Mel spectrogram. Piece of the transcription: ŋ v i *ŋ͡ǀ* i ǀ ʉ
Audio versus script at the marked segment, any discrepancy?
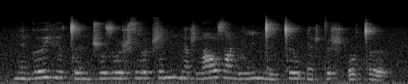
no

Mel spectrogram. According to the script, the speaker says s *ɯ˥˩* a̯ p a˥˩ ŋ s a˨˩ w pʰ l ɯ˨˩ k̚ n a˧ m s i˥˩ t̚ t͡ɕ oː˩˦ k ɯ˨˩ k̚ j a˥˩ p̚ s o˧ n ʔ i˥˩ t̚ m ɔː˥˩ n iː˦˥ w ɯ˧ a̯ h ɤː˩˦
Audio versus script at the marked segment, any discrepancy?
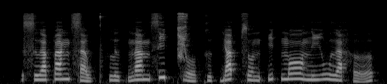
yes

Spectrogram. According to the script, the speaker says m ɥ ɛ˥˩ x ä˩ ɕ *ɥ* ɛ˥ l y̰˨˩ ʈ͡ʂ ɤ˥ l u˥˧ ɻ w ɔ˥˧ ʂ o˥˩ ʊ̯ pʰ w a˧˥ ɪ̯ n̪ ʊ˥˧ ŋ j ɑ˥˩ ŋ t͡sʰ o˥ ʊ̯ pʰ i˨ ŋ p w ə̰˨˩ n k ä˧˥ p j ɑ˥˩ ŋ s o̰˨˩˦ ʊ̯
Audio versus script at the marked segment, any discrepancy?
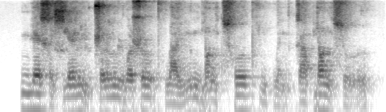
yes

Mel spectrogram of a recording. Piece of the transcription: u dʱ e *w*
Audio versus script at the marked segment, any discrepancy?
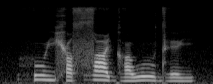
yes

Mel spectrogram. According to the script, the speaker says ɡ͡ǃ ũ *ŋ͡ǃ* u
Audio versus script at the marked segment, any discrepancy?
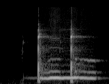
no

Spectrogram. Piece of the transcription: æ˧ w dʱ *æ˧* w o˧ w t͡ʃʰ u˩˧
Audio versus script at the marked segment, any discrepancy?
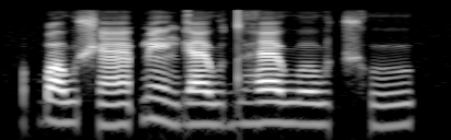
yes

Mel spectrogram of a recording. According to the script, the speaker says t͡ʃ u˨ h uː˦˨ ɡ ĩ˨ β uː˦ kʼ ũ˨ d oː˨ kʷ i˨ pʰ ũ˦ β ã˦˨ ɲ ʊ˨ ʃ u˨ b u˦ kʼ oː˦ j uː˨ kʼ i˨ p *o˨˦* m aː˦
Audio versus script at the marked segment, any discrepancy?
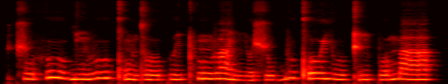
no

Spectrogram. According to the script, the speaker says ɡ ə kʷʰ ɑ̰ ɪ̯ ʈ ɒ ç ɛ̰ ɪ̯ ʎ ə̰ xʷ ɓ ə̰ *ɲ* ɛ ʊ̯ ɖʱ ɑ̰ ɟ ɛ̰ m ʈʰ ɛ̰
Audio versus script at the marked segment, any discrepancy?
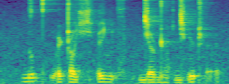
yes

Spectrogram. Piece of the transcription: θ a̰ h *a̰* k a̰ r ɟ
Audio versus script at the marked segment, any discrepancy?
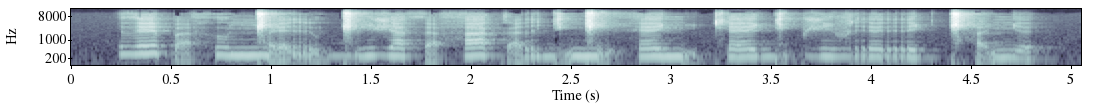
yes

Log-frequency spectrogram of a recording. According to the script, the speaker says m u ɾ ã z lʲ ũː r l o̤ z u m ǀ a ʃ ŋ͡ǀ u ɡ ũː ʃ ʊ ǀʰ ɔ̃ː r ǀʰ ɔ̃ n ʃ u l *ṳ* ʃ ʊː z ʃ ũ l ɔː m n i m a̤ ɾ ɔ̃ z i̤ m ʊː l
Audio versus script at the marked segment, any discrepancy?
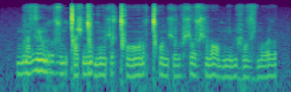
no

